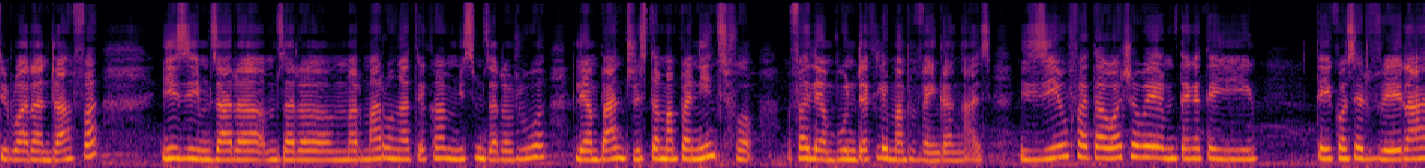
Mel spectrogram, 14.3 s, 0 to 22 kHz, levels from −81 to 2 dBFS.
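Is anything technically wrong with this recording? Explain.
Yes, there's a problem running through the whole clip. The speech sounds rough and grainy, with a noisy, gritty texture where clean tone should be. That's likely Opus compression in its music (CELT) mode, squeezed hard enough that there aren't enough bits to code each band properly, so the encoder fills the gaps with folded or noise-like content. The damage is plainly audible and fits a low bitrate around 16 kbps, though the bandwidth stays full, reaching up to about 20.1 kHz.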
